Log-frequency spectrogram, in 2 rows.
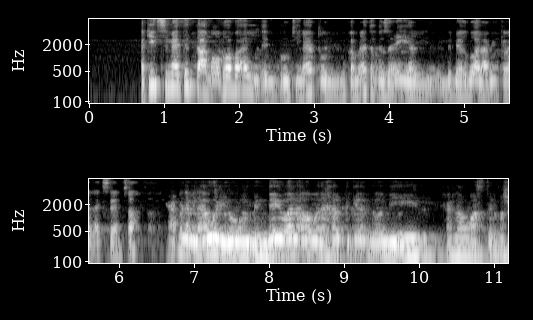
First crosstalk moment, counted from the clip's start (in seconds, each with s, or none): none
